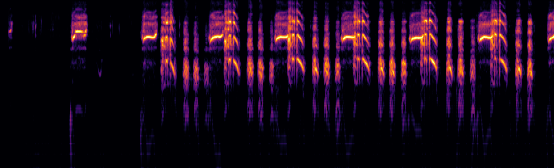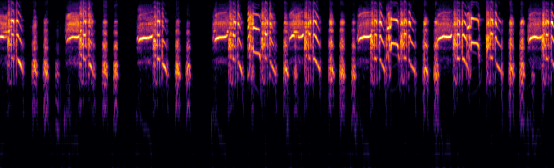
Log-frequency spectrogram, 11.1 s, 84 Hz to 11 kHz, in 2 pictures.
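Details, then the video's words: Teetar, identified as the Dakhni teetar or dark francolin, giving loud harsh calls in rapid repeated bursts, roughly 88 per minute, with sharp broken phrases and short pauses, clear over a quiet background. "teetar calling,teetar speeking,dakhni teetar sounds"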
